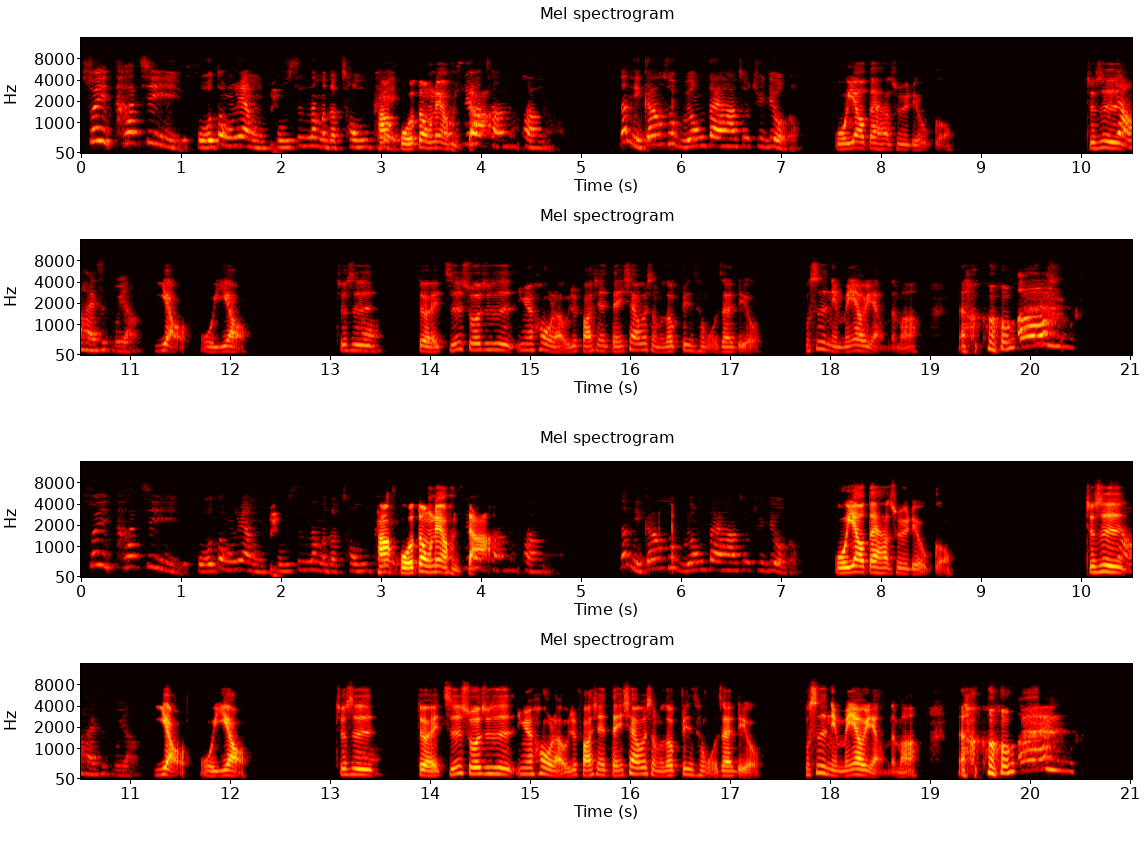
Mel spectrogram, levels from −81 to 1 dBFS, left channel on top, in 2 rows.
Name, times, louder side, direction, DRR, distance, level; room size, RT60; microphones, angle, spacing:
voice 1, 0.0-3.2 3.6-4.7 5.4-7.2 10.3-11.1 13.3-13.5 19.9-20.5, left 7 dB, 85° left, 0.5 m, -36 dB
voice 2, 3.0-4.1 7.5-8.7 10.0-10.4 11.3-12.1 13.1-13.4 13.9-17.3 17.8-20.3, right 8 dB, 85° right, 0.4 m, -28 dB
7.6 x 2.9 x 2.2 m
head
